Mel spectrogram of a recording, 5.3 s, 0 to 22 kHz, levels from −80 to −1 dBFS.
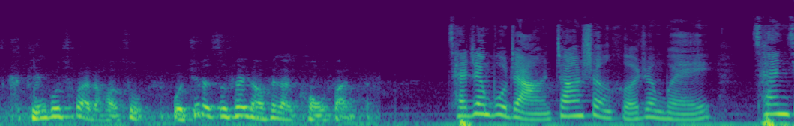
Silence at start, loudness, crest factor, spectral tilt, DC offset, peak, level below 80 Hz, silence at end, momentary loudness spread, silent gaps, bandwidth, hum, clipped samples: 0 s; -22 LUFS; 16 dB; -7 dB/octave; under 0.1%; -4 dBFS; -32 dBFS; 0 s; 11 LU; none; 12.5 kHz; none; under 0.1%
